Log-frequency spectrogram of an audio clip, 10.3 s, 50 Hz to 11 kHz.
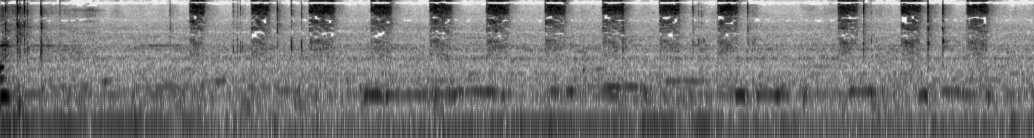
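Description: Rust-Oleum 2X aerosol spray paint can spraying in short pulses. More than a dozen quick hisses come from about two seconds in, roughly two a second, with a brief pause shortly before the end.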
